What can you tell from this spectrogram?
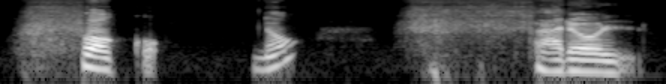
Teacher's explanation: interviene labio y diente por ejemplo cuando decimos foco no farol esa F es la única la labio dental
